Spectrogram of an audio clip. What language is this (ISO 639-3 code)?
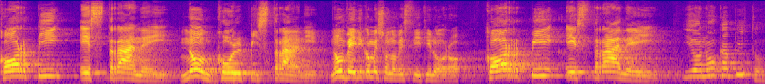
ita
